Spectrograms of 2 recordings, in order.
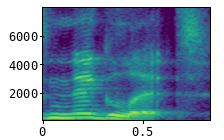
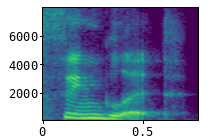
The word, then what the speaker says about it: sniglet: It's sniglet. Sniglet. Not singlet.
